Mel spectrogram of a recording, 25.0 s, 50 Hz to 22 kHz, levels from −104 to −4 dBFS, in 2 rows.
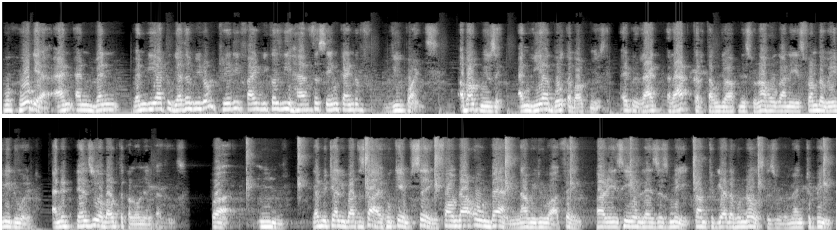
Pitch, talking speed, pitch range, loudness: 135 Hz, 205 wpm, 125-155 Hz, -11 LUFS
